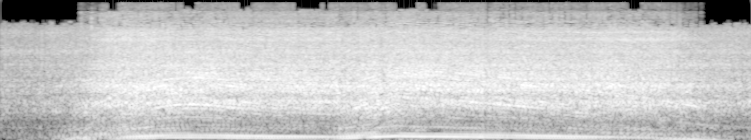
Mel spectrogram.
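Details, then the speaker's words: Mercedes belt tensioner damper after repair, pivot packed with high-temperature bearing grease: engine revs up, dips and climbs with a clean even note and no rattle; the tensioner roller no longer moves when revving, once blamed on a worn rubber bushing; normal. "перестал ролик двигаться когда газуешь раньше он скорее всего двигался из-за разбитой резинки когда году отец не двигается"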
